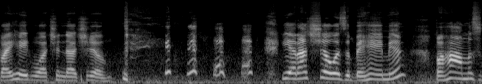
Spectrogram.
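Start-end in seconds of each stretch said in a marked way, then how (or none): 1.1-2.7 high, light giggle; laugh. Real, not acted. Laughing to viewers about hating that show, high giggle. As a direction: burst into a high-pitched giggle.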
